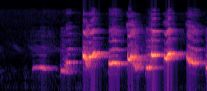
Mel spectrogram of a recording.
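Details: Straw-headed bulbul singing a loud, rich phrase: a short low whistle, then a rapid run of bubbling, warbled notes that jump up and down, about three seconds of song.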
